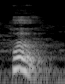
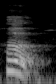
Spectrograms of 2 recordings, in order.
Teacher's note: H is voiceless sound, rather it is glottis sound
